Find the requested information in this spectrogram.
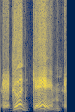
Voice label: Compliment Good Game, Female; T2 Female 01

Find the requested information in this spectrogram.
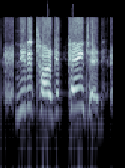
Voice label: Target Need, Female; T2 Female 01

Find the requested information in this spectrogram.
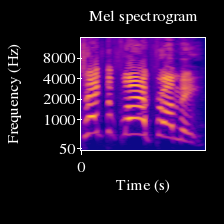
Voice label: Flag Take, Female

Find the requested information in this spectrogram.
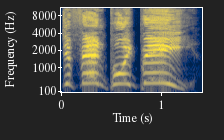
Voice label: DEFEND, Soldier Male; Soldier Male 02

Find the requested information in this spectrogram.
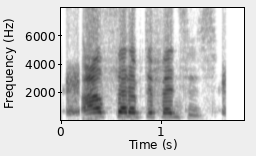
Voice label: Defenses, Female; T2 Female 03

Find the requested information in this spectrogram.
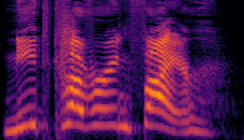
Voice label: Need Cover, Female

